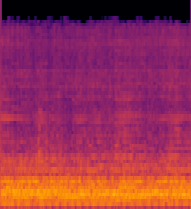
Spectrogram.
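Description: A live band playing an instrumental passage with guitar, steady and loud, with no singing.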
